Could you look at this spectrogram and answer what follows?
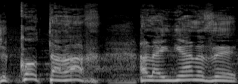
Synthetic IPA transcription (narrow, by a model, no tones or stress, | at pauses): ekot̪aʁaχalainjanaze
